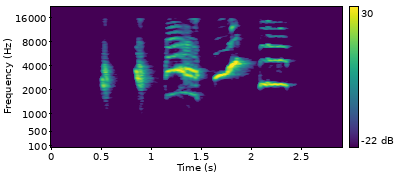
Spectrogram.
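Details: Orange-headed thrush in vigorous, nonstop song, used as a prompt for other birds: two short buzzy notes, then three longer whistled phrases, one rising and one steady with rich overtones, all in clean silence.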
